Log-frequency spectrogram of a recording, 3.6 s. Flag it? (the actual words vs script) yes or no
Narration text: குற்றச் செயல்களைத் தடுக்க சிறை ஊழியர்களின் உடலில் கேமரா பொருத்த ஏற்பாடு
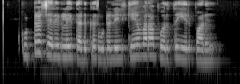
yes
